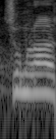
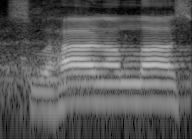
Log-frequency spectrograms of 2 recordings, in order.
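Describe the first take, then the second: First: It is said fast and slurred. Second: It is said slowly and clearly.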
